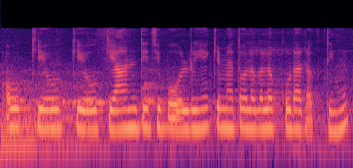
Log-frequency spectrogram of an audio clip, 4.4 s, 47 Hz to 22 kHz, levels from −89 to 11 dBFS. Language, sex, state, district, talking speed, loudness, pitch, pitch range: Hindi, female, Bihar, East Champaran, 205 wpm, -15 LUFS, 200 Hz, 195-205 Hz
